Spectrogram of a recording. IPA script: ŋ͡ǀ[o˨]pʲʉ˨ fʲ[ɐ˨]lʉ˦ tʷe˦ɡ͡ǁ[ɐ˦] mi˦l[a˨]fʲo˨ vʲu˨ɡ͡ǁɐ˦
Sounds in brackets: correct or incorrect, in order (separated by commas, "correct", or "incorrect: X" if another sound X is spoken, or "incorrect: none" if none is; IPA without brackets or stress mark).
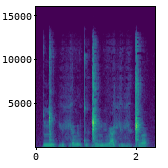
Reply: incorrect: u˨, incorrect: ɐ˦, correct, correct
